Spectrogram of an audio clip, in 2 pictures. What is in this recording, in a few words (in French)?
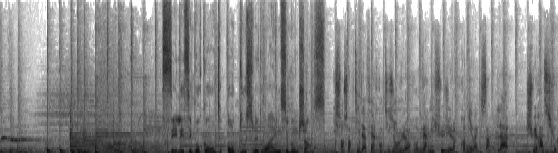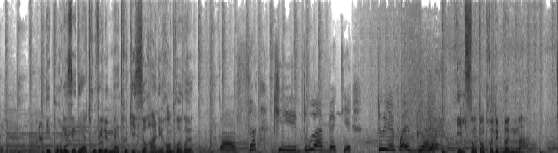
complice empathique, Animaux A Adopter, Voix off documentaire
